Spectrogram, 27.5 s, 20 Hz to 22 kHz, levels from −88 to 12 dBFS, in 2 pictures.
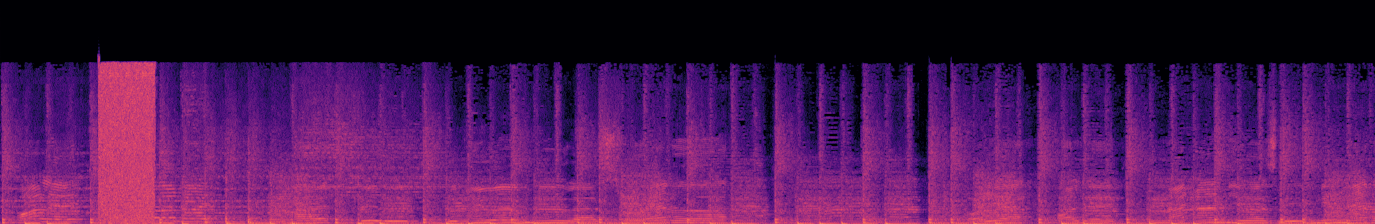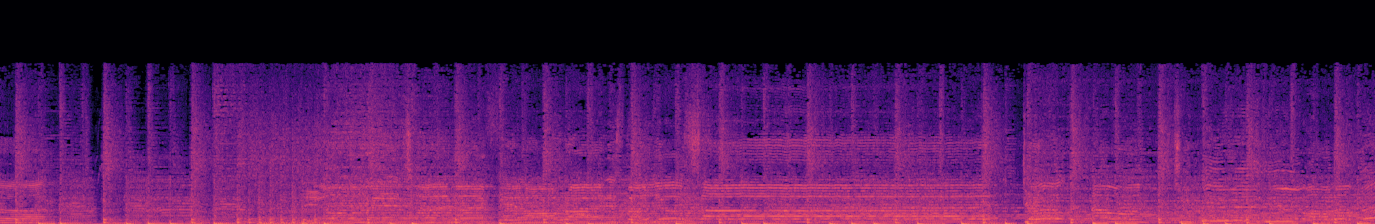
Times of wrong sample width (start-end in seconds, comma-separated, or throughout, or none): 0.98-1.54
